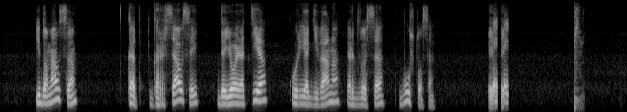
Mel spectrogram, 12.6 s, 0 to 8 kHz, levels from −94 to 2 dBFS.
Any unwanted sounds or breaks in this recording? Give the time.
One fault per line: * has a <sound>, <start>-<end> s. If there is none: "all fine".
* has a laugh, 9.8-10.2 s
* has a thud, 11.5-11.7 s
